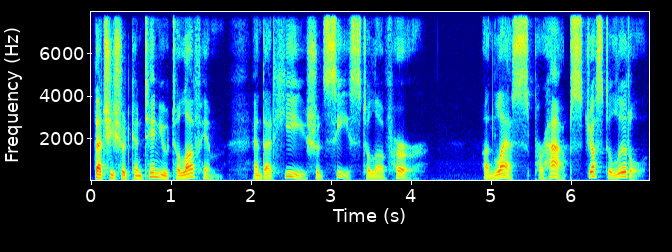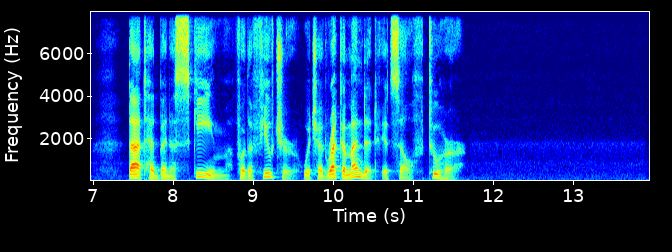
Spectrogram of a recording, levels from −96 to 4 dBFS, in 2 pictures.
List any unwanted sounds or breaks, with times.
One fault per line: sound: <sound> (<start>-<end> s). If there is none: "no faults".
no faults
